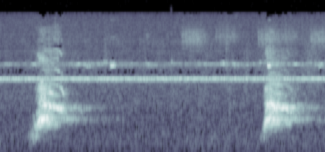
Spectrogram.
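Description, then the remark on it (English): A fox gives its normal night-time bark: two harsh, piercing screams about three seconds apart, each shrill and wavering like a woman's scream, over a steady high insect-like whine in a quiet night setting. “Doesn't it sound like a woman screaming? It sounds like nightmare fuel. Yeah. This is their bark.”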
